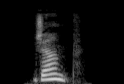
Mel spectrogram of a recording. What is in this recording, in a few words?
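"jump", spoken word, articulation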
